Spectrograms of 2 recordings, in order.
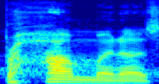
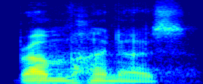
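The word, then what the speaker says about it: brāhmaṇas: And the braha brah mahana's and even though the brahana is spelled with a h before the m the h is pronounced after the m because there's a special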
